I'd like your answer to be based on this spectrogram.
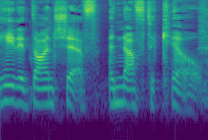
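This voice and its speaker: A woman speaks at a fairly low pitch and a moderate pace. Noticeable background noise runs underneath. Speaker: podcast host. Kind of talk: casual chat. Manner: laughs often.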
